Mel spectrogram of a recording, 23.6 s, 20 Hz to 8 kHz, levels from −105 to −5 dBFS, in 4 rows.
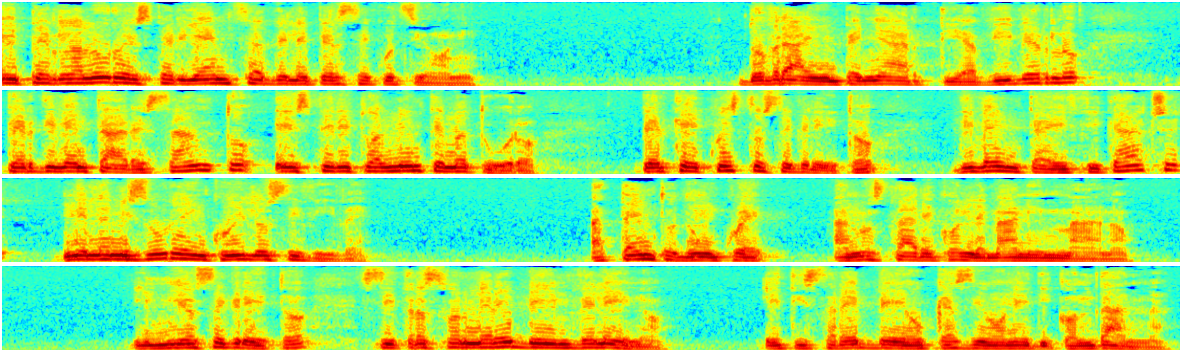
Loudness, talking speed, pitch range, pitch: -13 LUFS, 130 wpm, 105-135 Hz, 120 Hz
